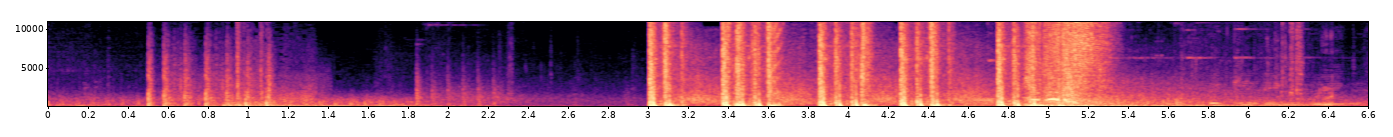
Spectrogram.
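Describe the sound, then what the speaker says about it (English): Automatic gunfire in the Apex Legends video game: a short burst of rapid shots at first, then after a pause several loud, close, sharp volleys in quick succession over faint game sounds. "I'm taking shots"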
